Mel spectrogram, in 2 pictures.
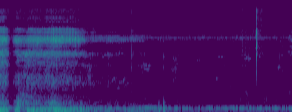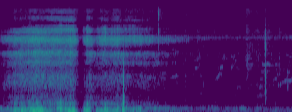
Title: Cane Corso Mastiff Kane snoring. #dogsofyoutube #snoringdog #dogshorts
